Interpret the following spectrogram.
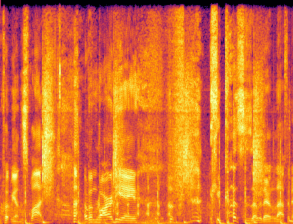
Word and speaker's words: Bombardier: into arguments about bombardier i know some people pronounce it bombard them i can't even say it bombardier it's not bombardier bombardier history roger radar alaska sky west flight 3365 coming in from santa rosa it's an e-jet next up brand new yeah just a couple months old there is no deer in bombardier someone's saying turn off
